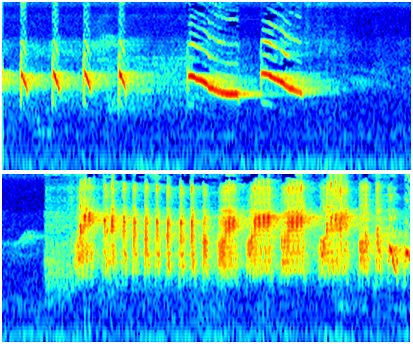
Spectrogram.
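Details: Training song for caged songbirds in 'tembakan' style: four short clipped whistles, two downward-slurred whistled notes, a second of silence, then a long harsh rapid trill of pulsing buzzy notes.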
